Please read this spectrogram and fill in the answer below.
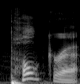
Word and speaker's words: Pulchra: Bernice will actually say her name, and that made me realize I've been saying her name wrong this entire time. Why did no one correct me? So, anyways, yeah, Pulchra.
